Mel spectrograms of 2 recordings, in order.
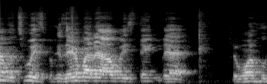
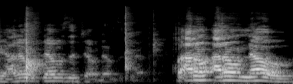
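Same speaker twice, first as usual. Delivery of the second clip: ordinary talk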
